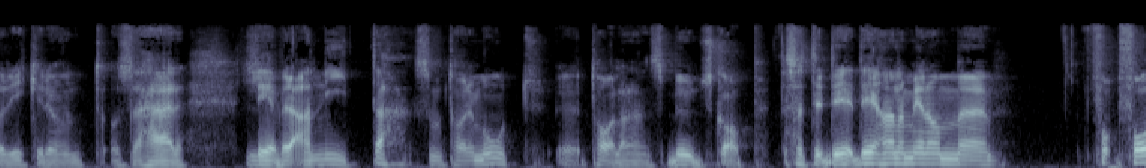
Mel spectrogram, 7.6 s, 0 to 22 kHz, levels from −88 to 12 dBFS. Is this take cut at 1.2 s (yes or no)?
no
